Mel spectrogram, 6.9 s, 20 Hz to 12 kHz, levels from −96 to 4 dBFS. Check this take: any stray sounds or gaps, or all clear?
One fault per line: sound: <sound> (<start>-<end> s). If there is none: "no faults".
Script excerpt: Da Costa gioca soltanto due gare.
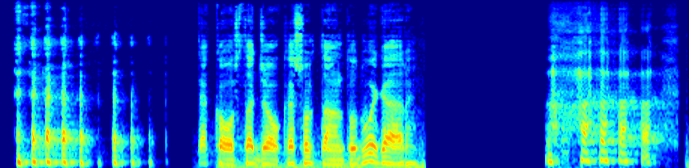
sound: laugh (0.1-1.7 s)
sound: laugh (5.4-6.8 s)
